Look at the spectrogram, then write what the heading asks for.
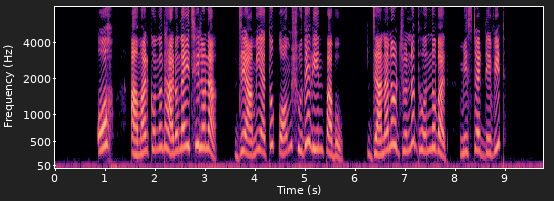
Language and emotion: Bengali, surprised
